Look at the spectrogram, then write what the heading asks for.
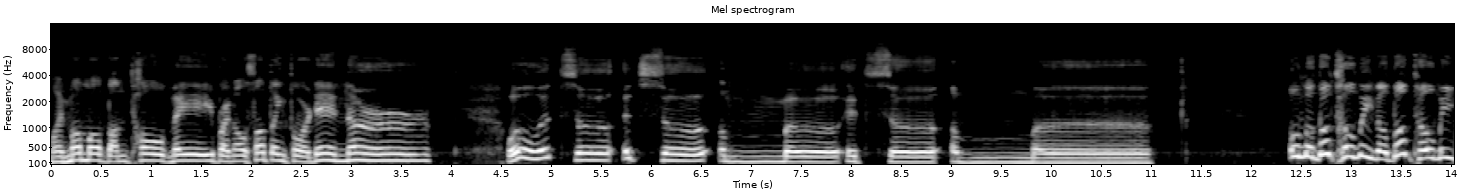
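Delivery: very slow, drawn-out, high, swooping cartoon voice. Doing an impression of a lovable character, put-on cartoon character voice. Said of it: "trying to do an impression of him there".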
